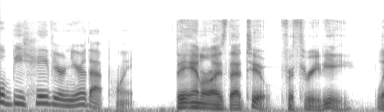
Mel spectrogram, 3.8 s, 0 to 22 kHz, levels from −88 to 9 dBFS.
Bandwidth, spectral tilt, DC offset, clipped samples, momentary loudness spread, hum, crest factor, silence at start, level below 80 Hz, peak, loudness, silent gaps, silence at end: 12 kHz; -6.5 dB/octave; under 0.1%; under 0.1%; 18 LU; none; 20 dB; 0 s; -46 dBFS; -6 dBFS; -27 LUFS; none; 0 s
